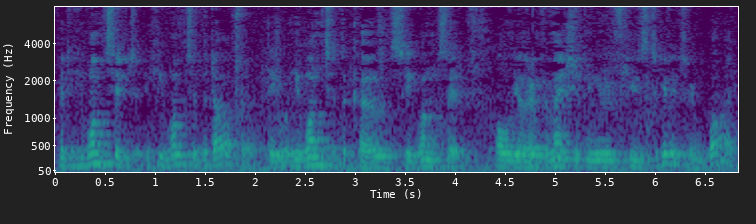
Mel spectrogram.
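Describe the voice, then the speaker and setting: A man's voice: medium pitch, lively intonation, fairly quick, dark tone. A man questioning a witness at a parliamentary committee hearing, pressing and insistent, stumbling and restarting his sentences. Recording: roomy hall sound with faint noise.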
